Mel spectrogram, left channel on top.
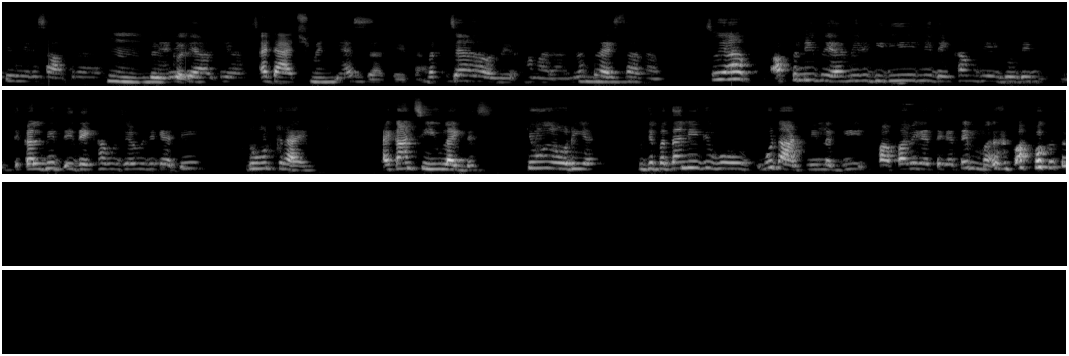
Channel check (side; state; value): right; silent; digital silence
